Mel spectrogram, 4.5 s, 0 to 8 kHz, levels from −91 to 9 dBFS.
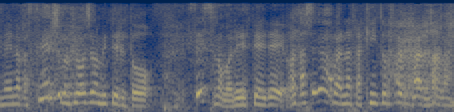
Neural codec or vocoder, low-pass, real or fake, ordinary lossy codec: codec, 16 kHz, 1 kbps, X-Codec, WavLM features, trained on Multilingual LibriSpeech; 7.2 kHz; fake; AAC, 32 kbps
